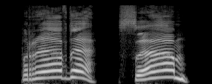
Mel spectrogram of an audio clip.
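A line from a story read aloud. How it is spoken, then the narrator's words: Delighted squeal. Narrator (Russian): восторженно взвизгнула фея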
